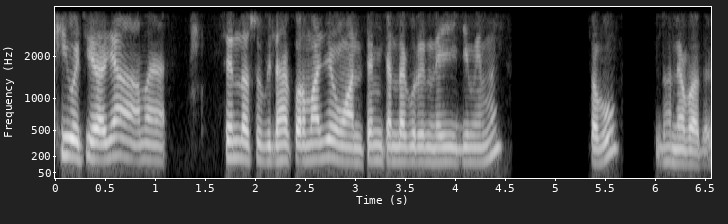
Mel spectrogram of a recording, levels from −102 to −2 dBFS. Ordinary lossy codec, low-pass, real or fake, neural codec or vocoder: none; 3.6 kHz; fake; codec, 16 kHz, 2 kbps, FunCodec, trained on Chinese and English, 25 frames a second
